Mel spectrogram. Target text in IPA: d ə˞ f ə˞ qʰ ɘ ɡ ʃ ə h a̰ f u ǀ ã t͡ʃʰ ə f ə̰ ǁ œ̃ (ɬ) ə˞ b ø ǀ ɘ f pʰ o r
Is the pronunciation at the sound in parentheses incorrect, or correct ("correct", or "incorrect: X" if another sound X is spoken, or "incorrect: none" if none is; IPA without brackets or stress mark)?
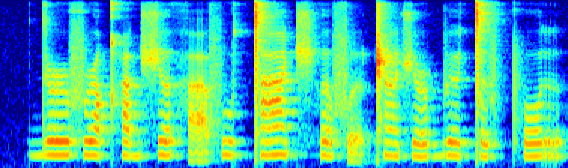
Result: incorrect: ʃ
